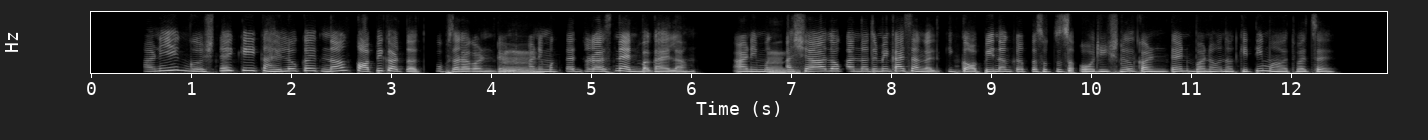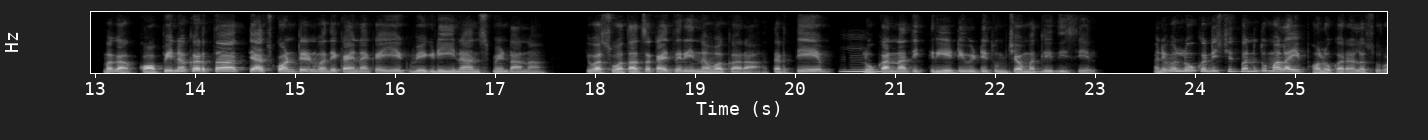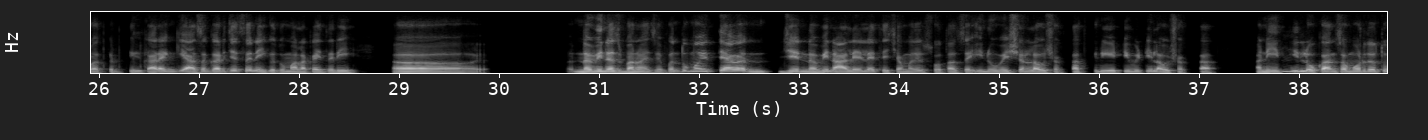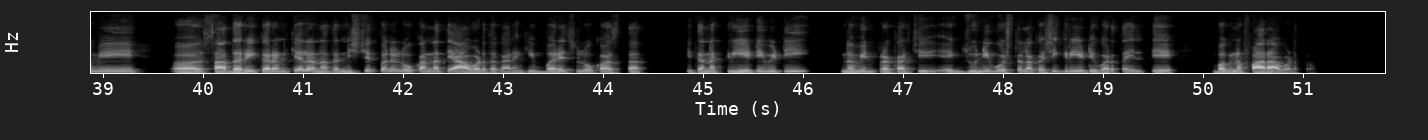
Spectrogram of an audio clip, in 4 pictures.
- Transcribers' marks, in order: tapping; in English: "एन्हान्समेंट"; in English: "इनोव्हेशन"
- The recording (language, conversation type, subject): Marathi, podcast, लोकप्रिय होण्यासाठी एखाद्या लघुचित्रफितीत कोणत्या गोष्टी आवश्यक असतात?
